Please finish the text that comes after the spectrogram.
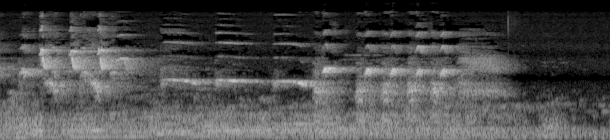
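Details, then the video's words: Chopi blackbird singing: a quick run of liquid warbled notes, then a long steady whistled tone, then another burst of rapid chirpy phrases that fade at the end. "Cantos, meus pássaros preto"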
